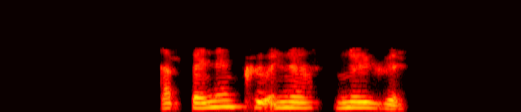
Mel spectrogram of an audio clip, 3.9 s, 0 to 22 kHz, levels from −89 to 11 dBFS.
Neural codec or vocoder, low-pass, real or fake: codec, 16 kHz, 2 kbps, FreqCodec, smaller model; 3.6 kHz; fake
